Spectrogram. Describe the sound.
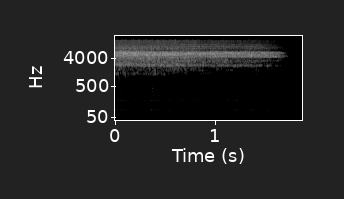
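A voice imitates a huge inhale, the big bad wolf drawing an enormous breath of air before blowing on a house: one long, steady, airy hiss of breath drawn in, loud, lasting under two seconds before cutting off into near silence.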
